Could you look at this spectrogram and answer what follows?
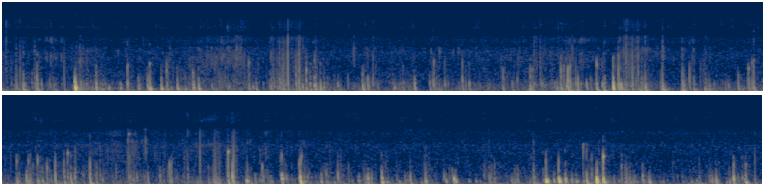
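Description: Soft, irregular low gurgles and rumbles from the belly, continuing throughout; ordinary bowel sounds.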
